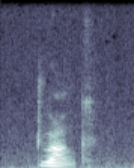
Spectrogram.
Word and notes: drunk: American English

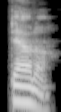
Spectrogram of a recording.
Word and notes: downer: Australian English

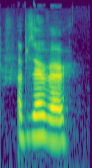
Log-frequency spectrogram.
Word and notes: observer: American English

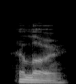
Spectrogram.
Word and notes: hello: Australian English

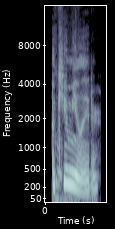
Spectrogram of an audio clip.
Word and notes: accumulator: American English

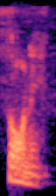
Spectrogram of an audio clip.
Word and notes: thorny: British English

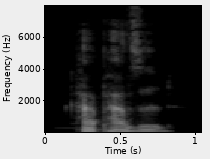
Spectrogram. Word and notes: haphazard: Australian English

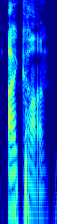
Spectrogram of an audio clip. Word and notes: icon: American English

